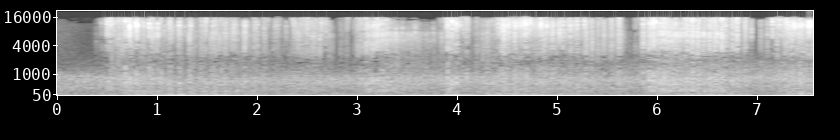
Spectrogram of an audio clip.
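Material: Polyester fabric.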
